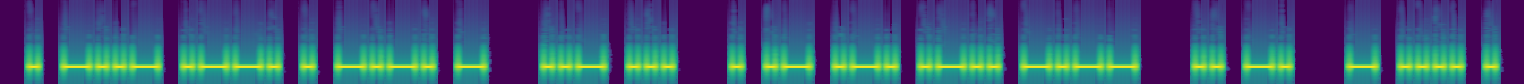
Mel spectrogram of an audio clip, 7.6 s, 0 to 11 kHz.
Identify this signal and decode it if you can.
Morse code, heard as a keyed tone, about 28 wpm, 700 Hz. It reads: EXPECT US EARLY IN THE
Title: Sentences from Top 1500 Words 28wpm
